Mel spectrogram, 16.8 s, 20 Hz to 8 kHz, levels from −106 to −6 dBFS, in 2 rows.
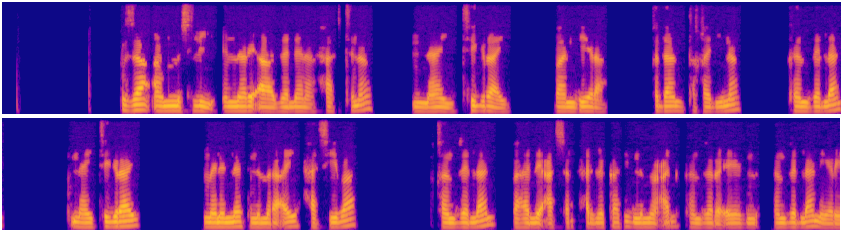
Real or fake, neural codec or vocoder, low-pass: real; none; 7.2 kHz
